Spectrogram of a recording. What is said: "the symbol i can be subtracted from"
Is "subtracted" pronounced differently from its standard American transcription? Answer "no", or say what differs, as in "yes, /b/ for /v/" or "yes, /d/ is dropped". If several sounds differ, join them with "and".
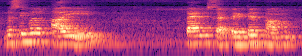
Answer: yes, /b/ is dropped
